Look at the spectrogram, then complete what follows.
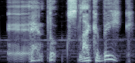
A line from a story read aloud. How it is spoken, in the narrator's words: whispered the terrified technician from behind him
